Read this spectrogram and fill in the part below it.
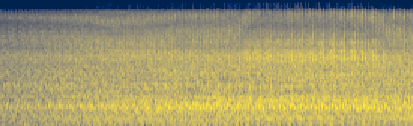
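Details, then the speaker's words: Dodge Magnum Hemi, first cold start after an engine refresh: fast even ticking about three to four per second over the engine, with steam from burning oil. Lifters very rattly until oil pressure builds: hydraulic lifter tick on cold start. "definitely those litter lifters are very very rattly right now we're gonna have to give them a little while"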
